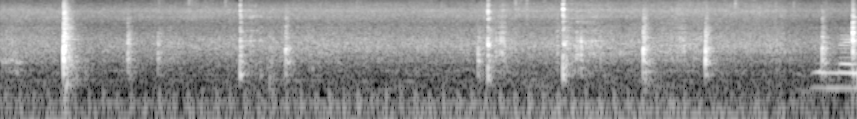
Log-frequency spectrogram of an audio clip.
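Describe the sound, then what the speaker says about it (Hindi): Food is mixed in a pan at a campsite, scattered sharp scrapes and clinks of the utensil sounding faintly at irregular intervals over a quiet sizzling background. "अभी इसको मिक्स करेंगे।"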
